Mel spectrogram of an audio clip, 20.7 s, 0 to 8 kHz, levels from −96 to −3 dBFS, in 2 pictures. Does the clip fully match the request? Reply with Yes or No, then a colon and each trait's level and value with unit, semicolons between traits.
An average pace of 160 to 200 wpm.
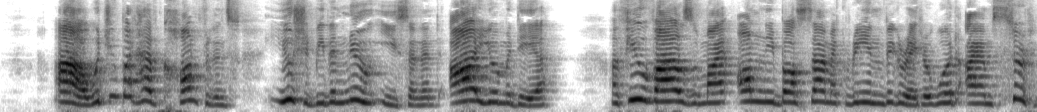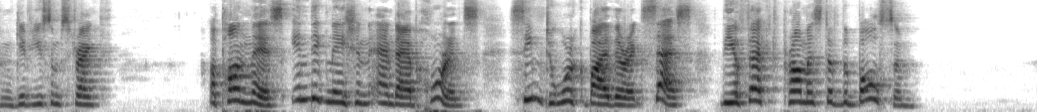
No: average, 140 wpm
